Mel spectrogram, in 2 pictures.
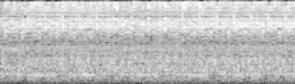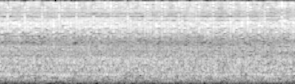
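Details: Porsche Cayenne Diesel, first start-up after coolant-leak repairs with new gaskets fitted: steady, even diesel clatter at idle with a fast, uniform ticking and no irregular knocks; it runs smoothly.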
